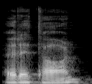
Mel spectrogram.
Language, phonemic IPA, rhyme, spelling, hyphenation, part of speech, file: Norwegian Bokmål, /rəˈtɑːrn̩/, -ɑːrn̩, retarden, re‧tard‧en, noun, Nb-retarden.ogg
- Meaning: definite singular of retard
